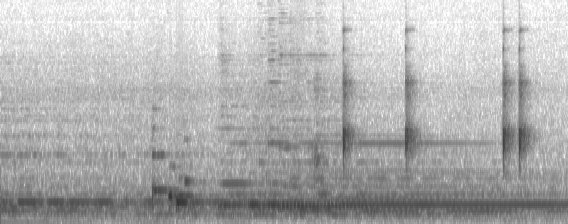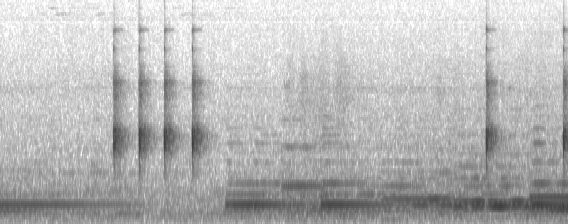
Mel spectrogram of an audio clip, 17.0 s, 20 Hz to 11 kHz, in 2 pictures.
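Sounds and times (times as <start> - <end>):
soft acoustic guitar music: 0.0 - 9.6, 11.9 - 17.0
sharp clicking pings: 5.1 - 5.4, 6.0 - 6.4, 7.5 - 8.0, 10.2 - 11.7.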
